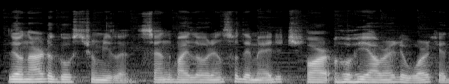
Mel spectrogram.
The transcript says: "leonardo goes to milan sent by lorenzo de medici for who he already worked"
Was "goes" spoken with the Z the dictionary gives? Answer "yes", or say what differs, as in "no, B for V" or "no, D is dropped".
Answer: no, S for Z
